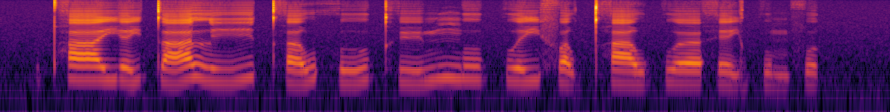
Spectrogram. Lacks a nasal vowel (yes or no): yes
